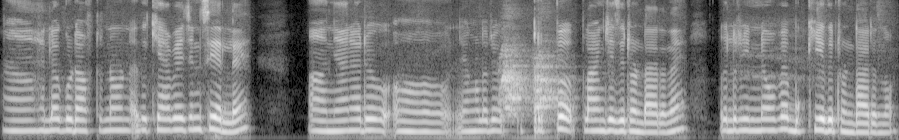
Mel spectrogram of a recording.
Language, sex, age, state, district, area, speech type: Malayalam, female, 18-30, Kerala, Kottayam, rural, spontaneous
